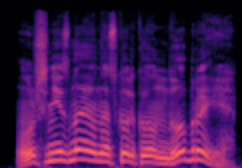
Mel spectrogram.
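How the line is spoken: Grumbling reply. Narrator (Russian): проворчал он в ответ

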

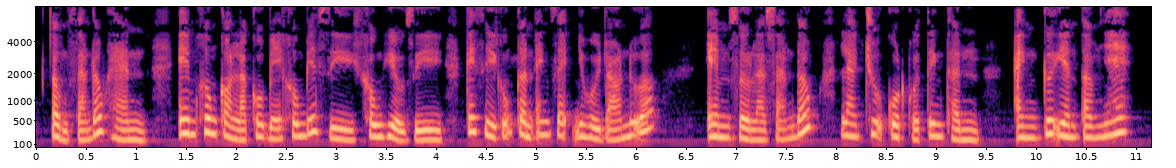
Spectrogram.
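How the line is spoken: Smiling. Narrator (Vietnamese): mỉm cười, nói

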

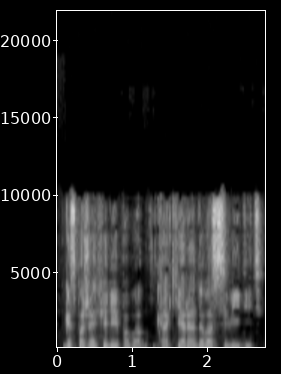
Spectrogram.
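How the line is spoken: Sincere joyful exclamation. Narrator (Russian): Искренне, лучась зелеными глазами, воскликнула Третьякова

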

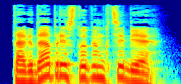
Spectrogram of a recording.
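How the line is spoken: Gleeful, grinning. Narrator (Russian): радостно оскалившись, сказал я

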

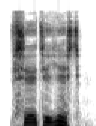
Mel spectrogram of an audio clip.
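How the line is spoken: Grumbling mutter. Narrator (Russian): буркнул Алекс

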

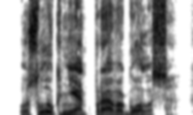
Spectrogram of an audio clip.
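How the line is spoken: Dismissive snort. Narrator (Russian): хмыкнул я

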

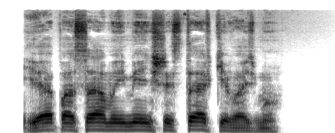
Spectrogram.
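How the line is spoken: Wry grunt. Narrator (Russian): хмыкнул лекарь

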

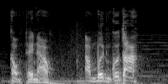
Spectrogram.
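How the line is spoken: Shouting. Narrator (Vietnamese): Thầy Trạch Dương la lên

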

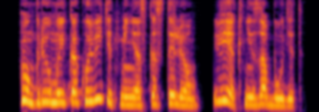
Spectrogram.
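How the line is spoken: Giggling. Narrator (Russian): Лая хихикнула

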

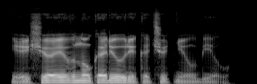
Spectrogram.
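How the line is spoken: Deep bass voice. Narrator (Russian): пробасил в сторону Дир

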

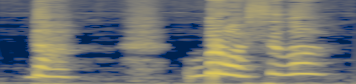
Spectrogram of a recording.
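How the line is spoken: Sobbing. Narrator (Russian): зарыдала Буан

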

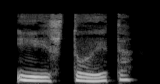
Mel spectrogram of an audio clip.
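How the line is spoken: Soft question. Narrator (Russian): спрашиваю я мягко

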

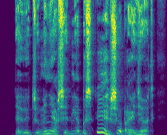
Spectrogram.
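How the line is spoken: Hoarse wheeze after throat-clearing. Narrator (Russian): откашлявшись, просипел Чанов

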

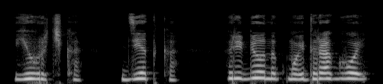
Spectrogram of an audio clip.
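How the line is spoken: Sobbing. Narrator (Russian): Рыдает она

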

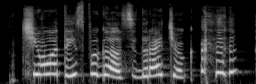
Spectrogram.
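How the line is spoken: Female laughing. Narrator (Russian): засмеялась Алиса

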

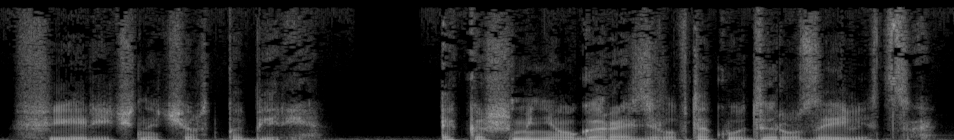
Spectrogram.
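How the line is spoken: Muttering. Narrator (Russian): Пробормотал он

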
